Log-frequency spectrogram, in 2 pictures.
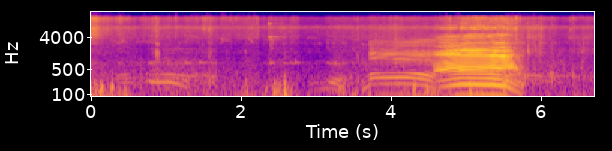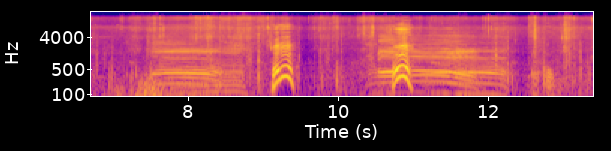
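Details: Calves crying for mothers they cannot find, Thailand: a long harmonic bawl near four seconds, then several shorter cries with rising-falling pitch around eight to eleven seconds, amid field noise.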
